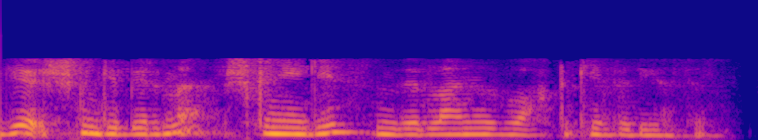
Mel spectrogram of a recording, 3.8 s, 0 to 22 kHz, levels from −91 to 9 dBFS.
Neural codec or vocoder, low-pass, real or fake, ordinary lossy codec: codec, 16 kHz, 4.8 kbps, FACodec; 7.2 kHz; fake; AAC, 16 kbps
